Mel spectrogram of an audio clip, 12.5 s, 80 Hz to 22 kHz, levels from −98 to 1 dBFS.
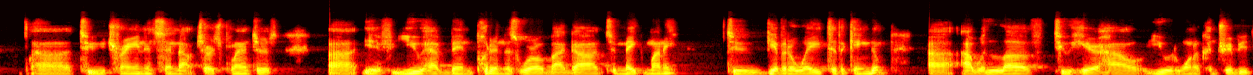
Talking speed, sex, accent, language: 195 wpm, male, American, English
